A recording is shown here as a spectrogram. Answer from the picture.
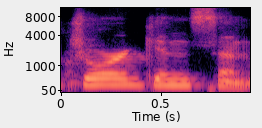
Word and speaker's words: Jorgensen: right so here's your last name is pronounced jorginson right right okay so i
